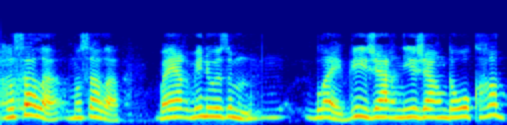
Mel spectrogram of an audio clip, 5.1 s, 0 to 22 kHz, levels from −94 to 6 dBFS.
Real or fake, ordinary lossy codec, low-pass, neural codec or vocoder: fake; none; 7.2 kHz; codec, 24 kHz, 0.9 kbps, WavTokenizer, medium speech release version 2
